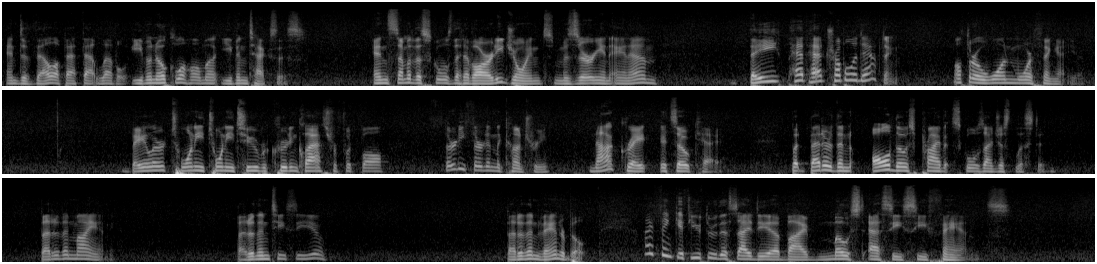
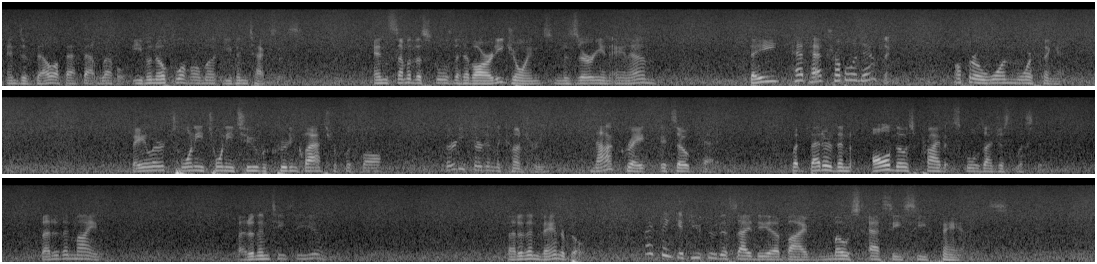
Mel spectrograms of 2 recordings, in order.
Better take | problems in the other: first | hiss; loud; throughout; 4 dB below the speech; faint in the first

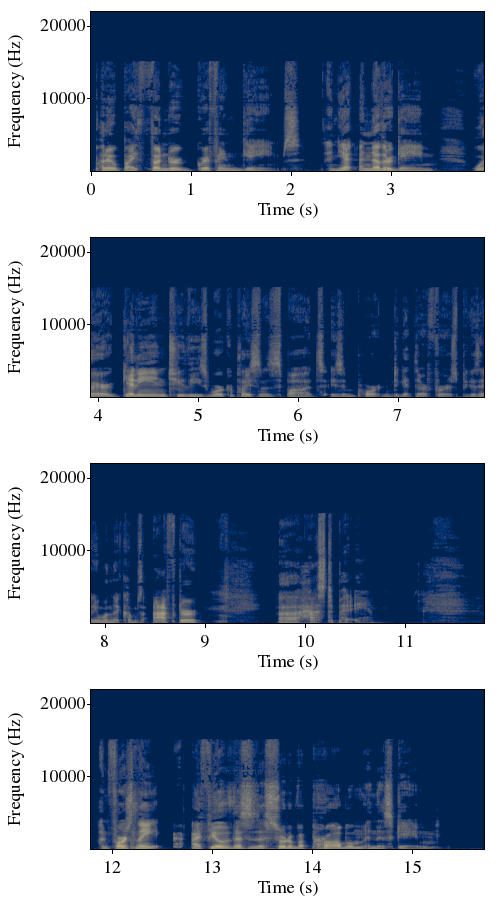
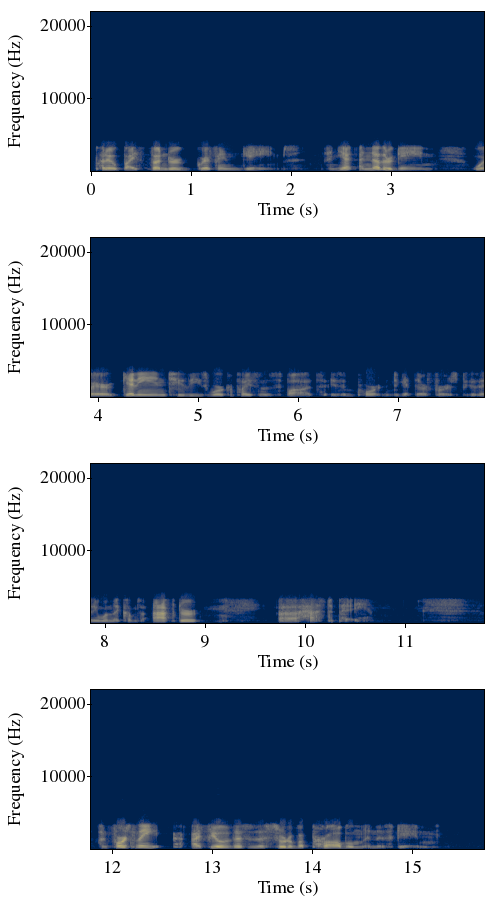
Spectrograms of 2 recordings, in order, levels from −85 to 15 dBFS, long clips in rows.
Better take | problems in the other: first | phone-call audio; nothing above 3.5 kHz

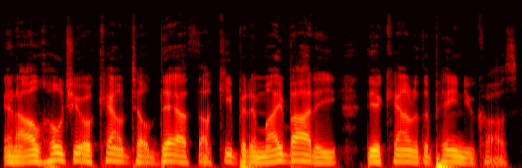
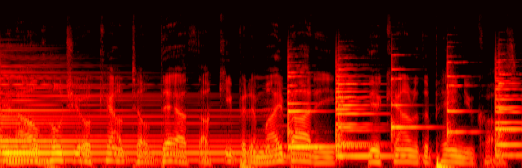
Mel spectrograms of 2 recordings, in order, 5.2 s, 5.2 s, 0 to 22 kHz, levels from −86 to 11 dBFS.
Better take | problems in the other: first | background music; very loud; throughout; 3 dB above the speech

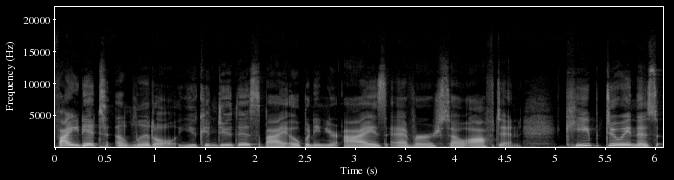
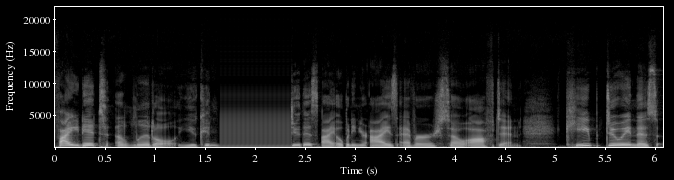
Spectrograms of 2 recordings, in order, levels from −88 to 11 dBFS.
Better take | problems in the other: first | audio freezing; at 1.5 s for 0.5 s

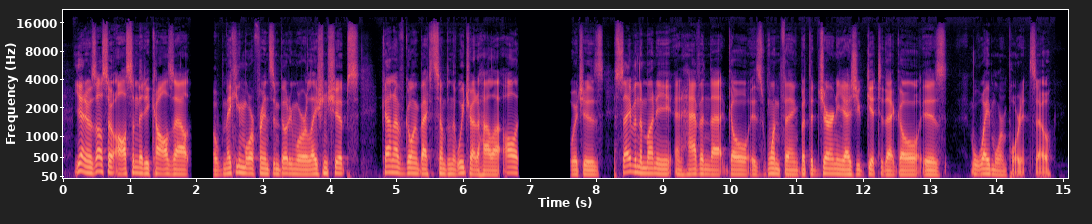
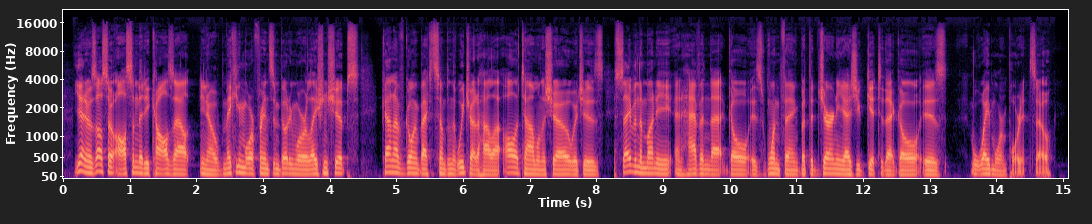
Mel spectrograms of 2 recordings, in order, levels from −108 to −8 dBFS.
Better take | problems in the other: second | audio cutting out; at 2 s and at 7 s for 1 s

